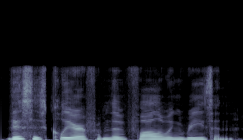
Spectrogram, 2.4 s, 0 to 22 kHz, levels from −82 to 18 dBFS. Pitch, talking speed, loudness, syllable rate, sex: 205 Hz, 175 wpm, -17 LUFS, 4.5 syllables/s, female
